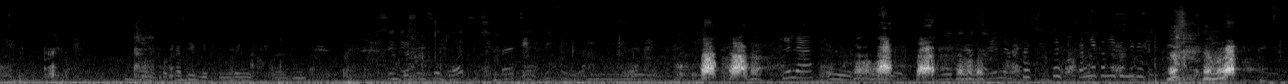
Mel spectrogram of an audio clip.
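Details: Cane Corso and American Staffordshire Terrier playing together; a man speaks Russian quietly throughout, then sharp, loud barks burst out in clusters around the middle and again near the end.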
